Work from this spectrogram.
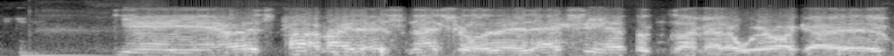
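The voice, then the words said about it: Twangy accent. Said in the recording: “a disgusting twang to your voice now ... You sound a bit like Tim Freeburn”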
